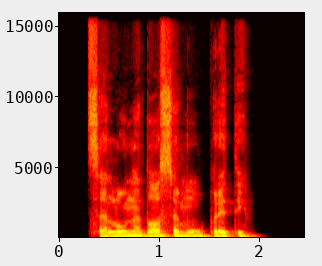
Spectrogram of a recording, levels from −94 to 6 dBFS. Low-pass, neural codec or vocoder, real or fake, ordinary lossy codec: 14.4 kHz; vocoder, 44.1 kHz, 128 mel bands every 512 samples, BigVGAN v2; fake; Opus, 32 kbps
